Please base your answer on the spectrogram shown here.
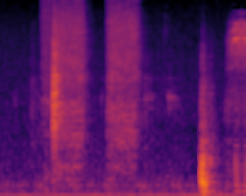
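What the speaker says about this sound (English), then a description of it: "So I'm going to take my big sexy hair spray and play." Hair spray from an aerosol can is sprayed onto hair in two short hissing bursts, followed by a sharper spritz near the end, close and fairly loud over a low background hum.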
